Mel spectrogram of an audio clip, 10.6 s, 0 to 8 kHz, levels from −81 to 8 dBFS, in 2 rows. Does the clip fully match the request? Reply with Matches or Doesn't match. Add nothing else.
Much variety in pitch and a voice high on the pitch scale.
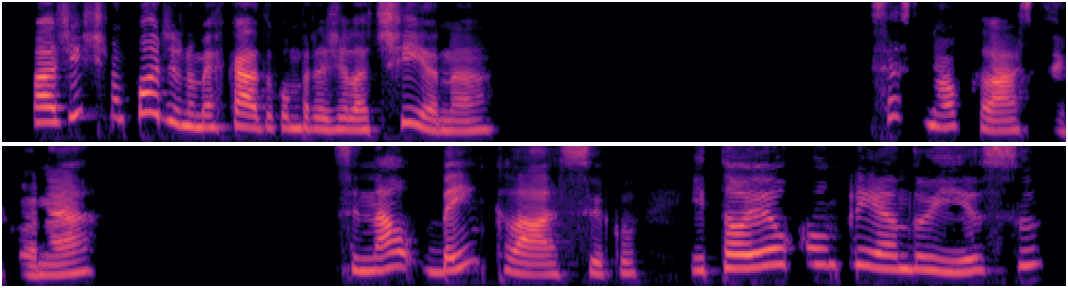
Matches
